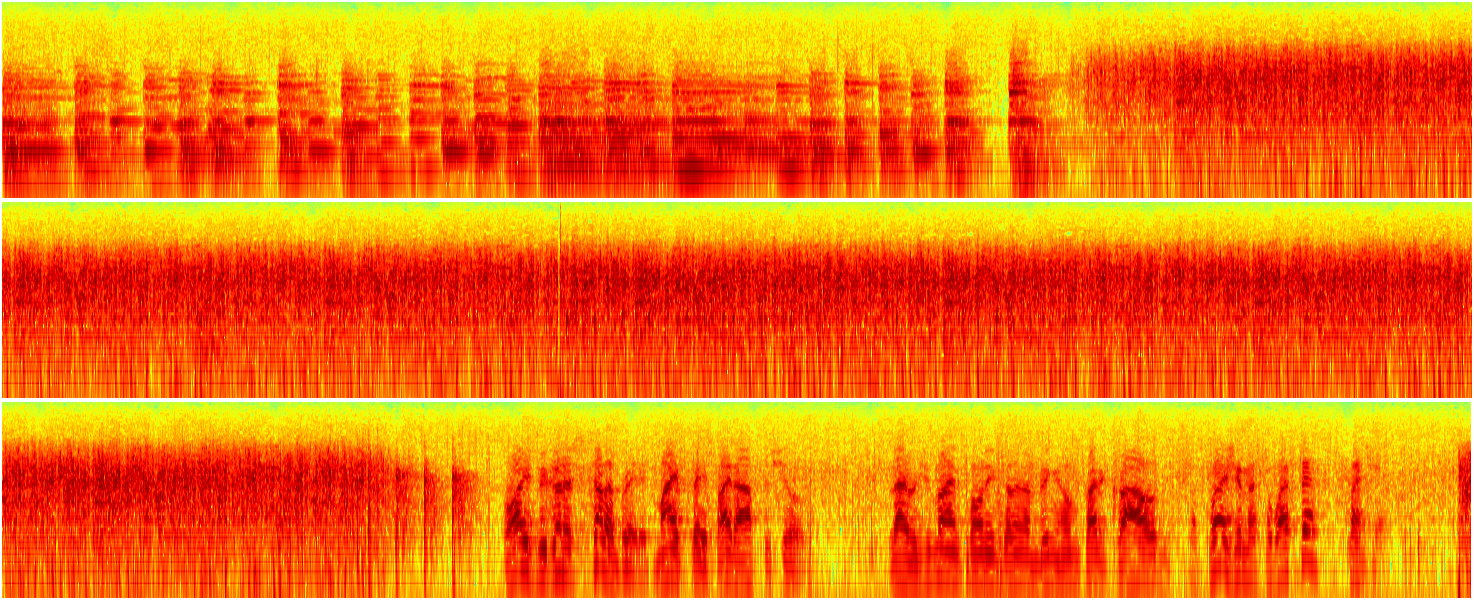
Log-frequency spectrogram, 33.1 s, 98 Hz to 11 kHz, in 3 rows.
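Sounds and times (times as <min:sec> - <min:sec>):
audience applauding: 0:08.0 - 0:25.7.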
